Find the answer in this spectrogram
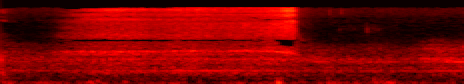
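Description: A person's breath while hiking uphill: one long exhale lasting about a second and a half that stops suddenly.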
